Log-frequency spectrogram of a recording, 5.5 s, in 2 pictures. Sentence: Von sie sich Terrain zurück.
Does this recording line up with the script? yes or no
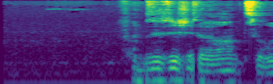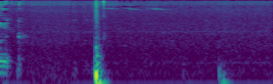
yes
